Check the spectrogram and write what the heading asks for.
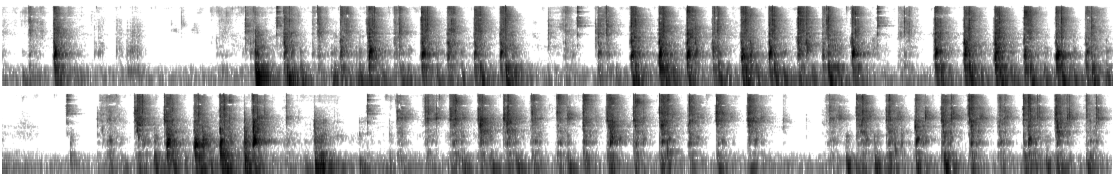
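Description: A utensil beating pancake batter in a plastic mixing bowl: quick rhythmic taps and knocks against the bowl, about five a second, in runs broken by short pauses.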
